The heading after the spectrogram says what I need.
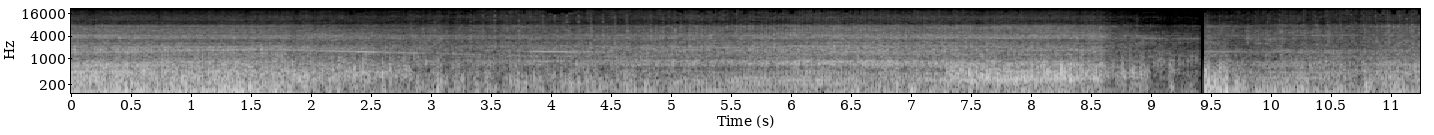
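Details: Mottu TVS Sport 110 single-cylinder idle with an uneven, rough low beat of about four pulses a second and a faint rattle over it; strange engine noise, cause unclear.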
